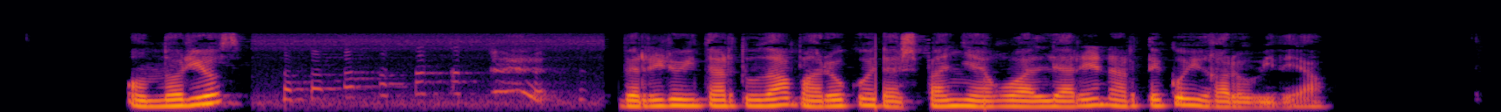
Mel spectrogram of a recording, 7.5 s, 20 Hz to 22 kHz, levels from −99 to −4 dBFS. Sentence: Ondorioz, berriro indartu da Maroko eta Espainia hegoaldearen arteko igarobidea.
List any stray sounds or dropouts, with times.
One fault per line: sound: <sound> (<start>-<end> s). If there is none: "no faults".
sound: laugh (1.4-2.9 s)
